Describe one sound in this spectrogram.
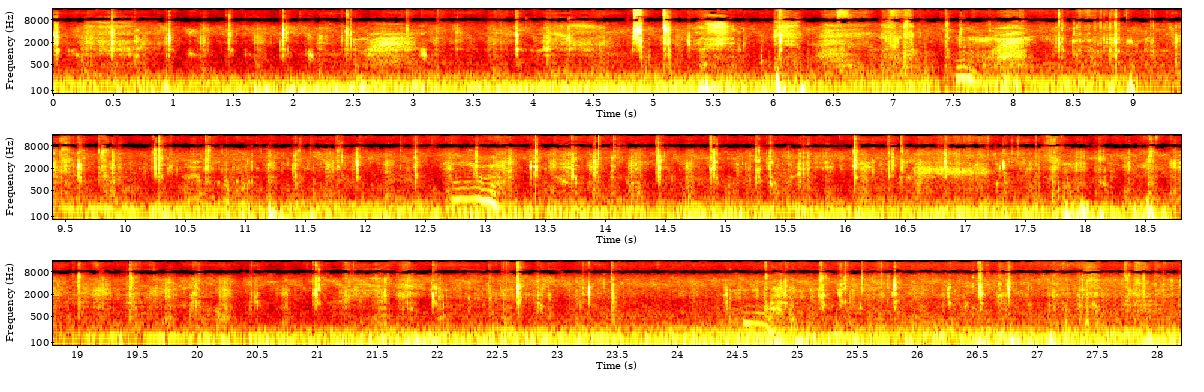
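Two young men chew and slurp food noisily close by.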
